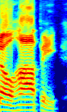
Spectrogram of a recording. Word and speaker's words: O'Hoppe: One, I wanted to make sure I knew how to pronounce his name. Logan O'Hoppe.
